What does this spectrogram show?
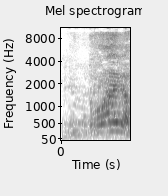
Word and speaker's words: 또라이: 그러니까 내가 그 도라이가 아니구나. 발음을 정확하게 해주세요. 또라이가 아니고.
